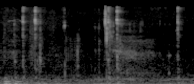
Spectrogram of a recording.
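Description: A few scattered computer keyboard keystrokes, sharp soft taps spaced unevenly, over a faint low hum.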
